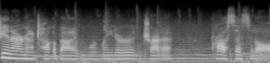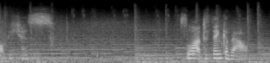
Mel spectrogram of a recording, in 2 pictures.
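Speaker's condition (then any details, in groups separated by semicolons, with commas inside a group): No condition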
